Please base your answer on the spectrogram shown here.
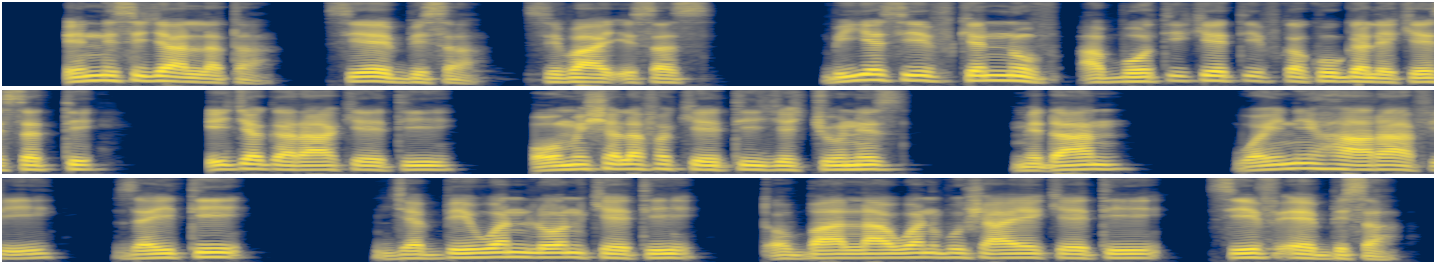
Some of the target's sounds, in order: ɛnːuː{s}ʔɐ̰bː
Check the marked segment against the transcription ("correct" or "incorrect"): incorrect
